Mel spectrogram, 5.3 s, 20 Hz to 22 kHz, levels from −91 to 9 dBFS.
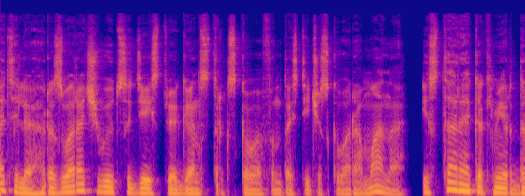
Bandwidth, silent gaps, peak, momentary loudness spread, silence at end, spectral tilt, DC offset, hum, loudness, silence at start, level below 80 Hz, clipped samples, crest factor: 16.5 kHz; 4.16-4.22 s; -4 dBFS; 8 LU; 0 s; -5 dB/octave; under 0.1%; none; -18 LUFS; 0 s; -30 dBFS; under 0.1%; 14 dB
